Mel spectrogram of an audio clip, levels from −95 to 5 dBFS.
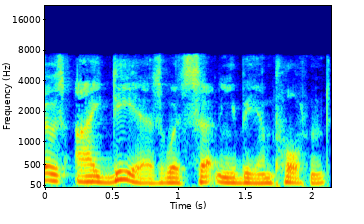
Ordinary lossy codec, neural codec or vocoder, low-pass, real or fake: AAC, 48 kbps; none; 7.2 kHz; real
